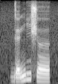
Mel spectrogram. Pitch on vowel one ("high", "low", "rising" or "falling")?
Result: low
